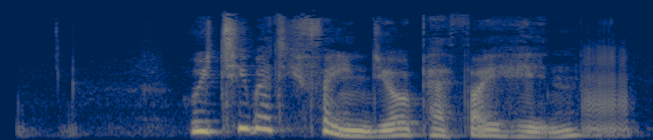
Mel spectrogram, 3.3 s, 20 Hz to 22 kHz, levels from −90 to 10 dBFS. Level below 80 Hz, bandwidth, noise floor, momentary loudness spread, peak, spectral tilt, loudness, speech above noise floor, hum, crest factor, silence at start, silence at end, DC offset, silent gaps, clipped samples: -82 dBFS; 15.5 kHz; -65 dBFS; 7 LU; -18 dBFS; -5 dB/octave; -32 LUFS; 33 dB; none; 16 dB; 0.95 s; 0.1 s; under 0.1%; none; under 0.1%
